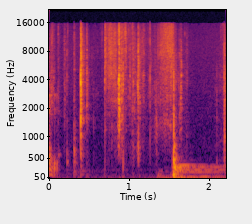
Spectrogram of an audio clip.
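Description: A few light clicks of handled cards, then a single thump about one and a half seconds in as a deck of oracle cards is set down on a tabletop.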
